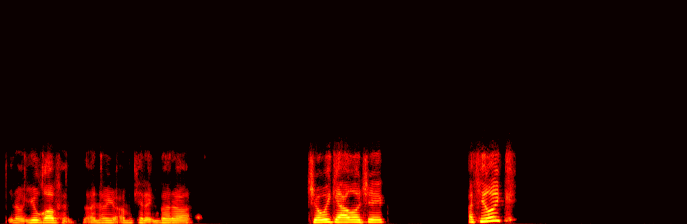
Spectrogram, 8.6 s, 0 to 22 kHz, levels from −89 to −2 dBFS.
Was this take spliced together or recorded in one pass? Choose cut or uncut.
uncut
